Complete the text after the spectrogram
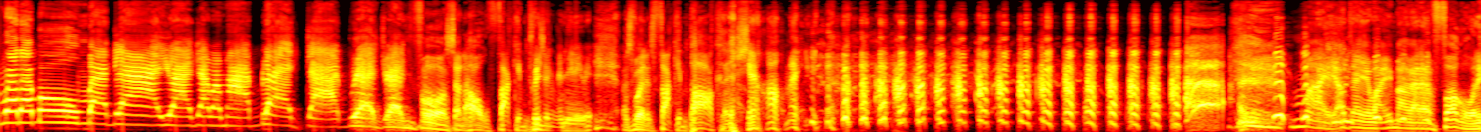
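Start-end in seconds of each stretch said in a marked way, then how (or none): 0.0-4.4 very high, loud, slow shouted challenge; aggressive gang shout. Retold or imitated. Gang member shouting at him in the yard, loud slow shout. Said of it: "So he goes". 8.2-12.8 long high laugh. Real, not acted. Laughing at the story.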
